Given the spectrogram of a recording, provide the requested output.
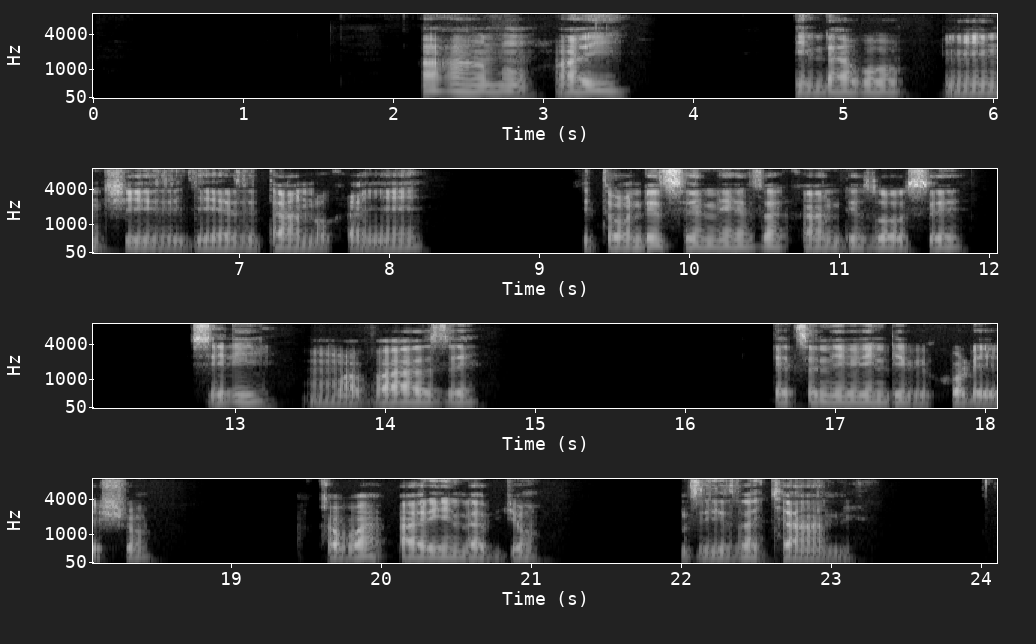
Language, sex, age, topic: Kinyarwanda, male, 18-24, agriculture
